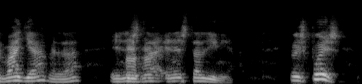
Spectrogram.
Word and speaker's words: Valla: Yo prefiero pronunciar Valla, ¿verdad?, en esta línea.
